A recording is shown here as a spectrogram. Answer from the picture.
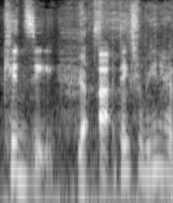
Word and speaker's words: Kidsy: I just want to pronounce that D so you don't miss it. Kidsy.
